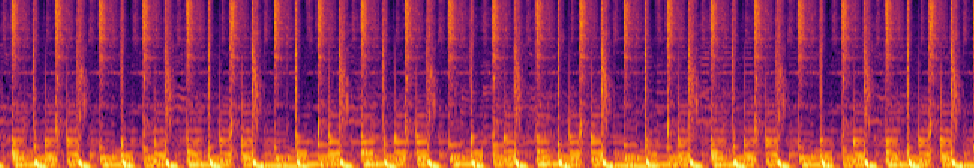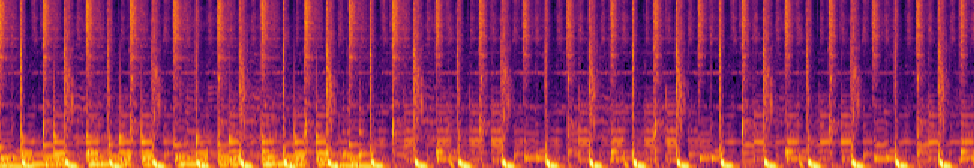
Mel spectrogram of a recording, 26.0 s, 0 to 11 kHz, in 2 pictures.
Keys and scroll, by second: 13.1 super++, 13.3 super++, 13.4 super++, 15.6 super++, 15.8 super++.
